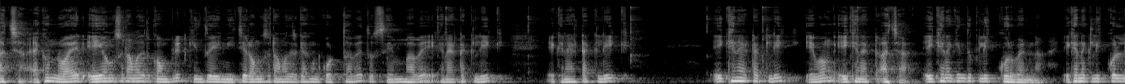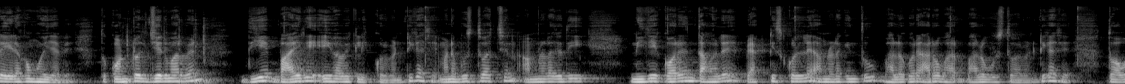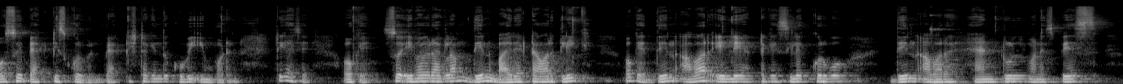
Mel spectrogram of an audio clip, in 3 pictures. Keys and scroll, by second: 13.0 ctrl+z, 31.8 space.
